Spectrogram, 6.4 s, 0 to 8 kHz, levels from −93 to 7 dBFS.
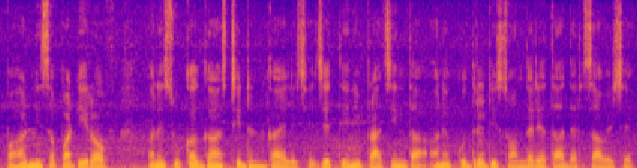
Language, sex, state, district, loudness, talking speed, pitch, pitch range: Gujarati, male, Gujarat, Valsad, -16 LUFS, 150 wpm, 135 Hz, 125-140 Hz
